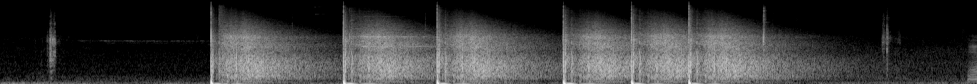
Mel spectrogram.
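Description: Shots from a Glock 42 pistol at a shooting range ring out in a sharp, loud series of about seven cracks with uneven spacing, each leaving a lingering reverberant tail.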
